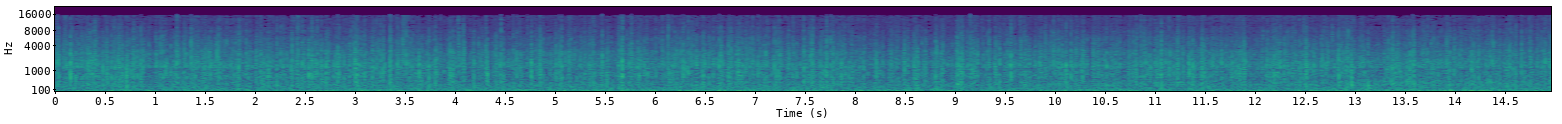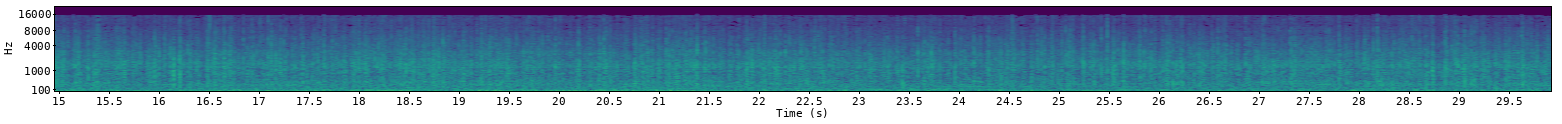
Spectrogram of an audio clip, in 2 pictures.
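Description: Steady rain falling, a dense spatter of many small drops. A low rumble underneath grows briefly louder about twenty seconds in.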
